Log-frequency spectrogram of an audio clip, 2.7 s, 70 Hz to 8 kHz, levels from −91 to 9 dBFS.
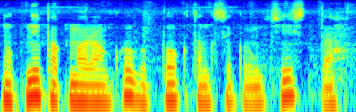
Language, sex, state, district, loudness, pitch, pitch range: Garo, male, Meghalaya, South Garo Hills, -16 LUFS, 115 Hz, 105-125 Hz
